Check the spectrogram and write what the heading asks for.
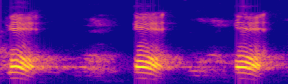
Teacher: Langit-langit yang keras itu bahagian qof.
